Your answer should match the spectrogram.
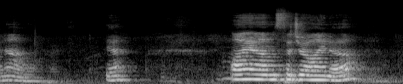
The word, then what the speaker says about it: Sergina: now yeah I am sergina rhymes with vagina goes quite well after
